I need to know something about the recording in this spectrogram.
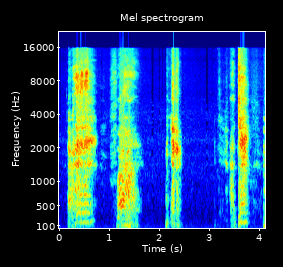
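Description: A voice making four short vocal bursts with silent gaps between them, the last one about three seconds in.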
